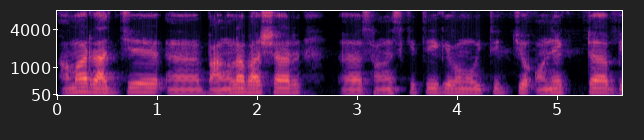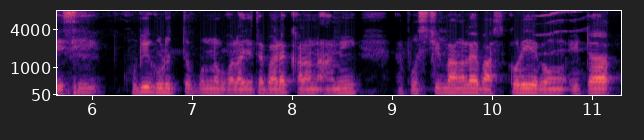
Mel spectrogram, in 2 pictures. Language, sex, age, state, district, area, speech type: Bengali, male, 45-60, West Bengal, Paschim Bardhaman, rural, spontaneous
